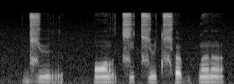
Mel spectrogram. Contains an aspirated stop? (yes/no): yes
